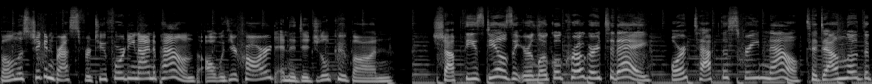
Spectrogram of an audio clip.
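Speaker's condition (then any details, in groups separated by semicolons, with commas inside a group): No condition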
